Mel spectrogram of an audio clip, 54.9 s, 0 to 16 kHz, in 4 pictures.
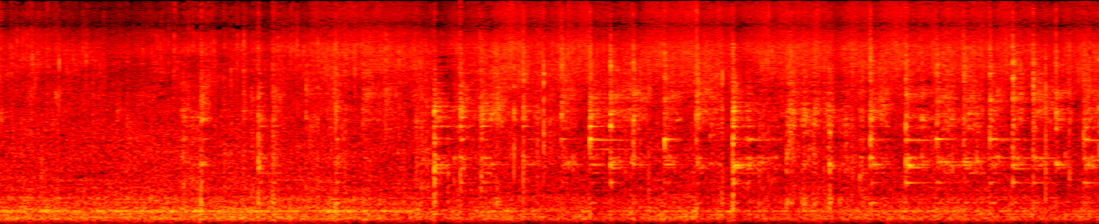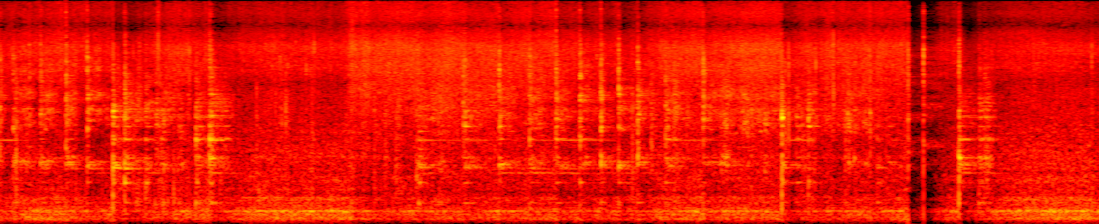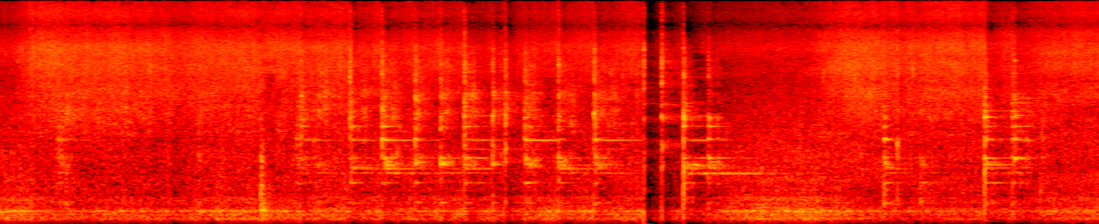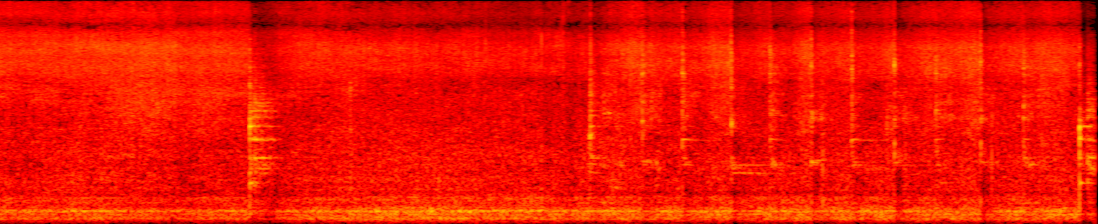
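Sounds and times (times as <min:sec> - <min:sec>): food sizzling in a pan: 0:00.0 - 0:54.9
metal spatula clinking on pan: 0:31.3 - 0:36.9.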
